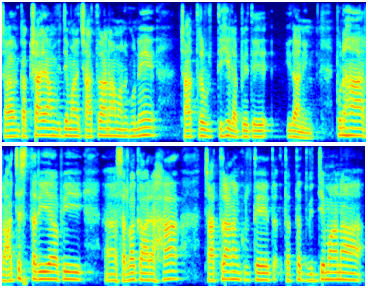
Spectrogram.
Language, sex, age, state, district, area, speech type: Sanskrit, male, 30-45, Telangana, Hyderabad, urban, spontaneous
